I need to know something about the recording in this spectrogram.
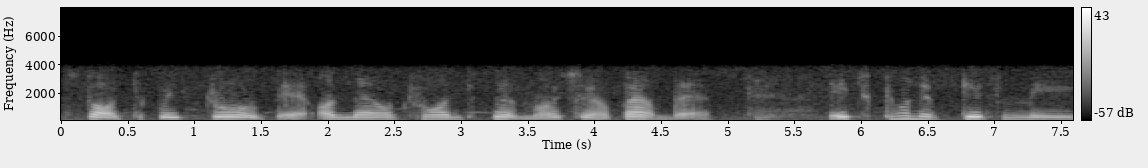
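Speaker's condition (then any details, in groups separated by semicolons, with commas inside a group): Multiple sclerosis; voice much more restricted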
